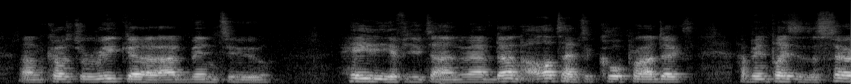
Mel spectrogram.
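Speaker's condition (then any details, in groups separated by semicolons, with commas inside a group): ALS; about 2 years since onset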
